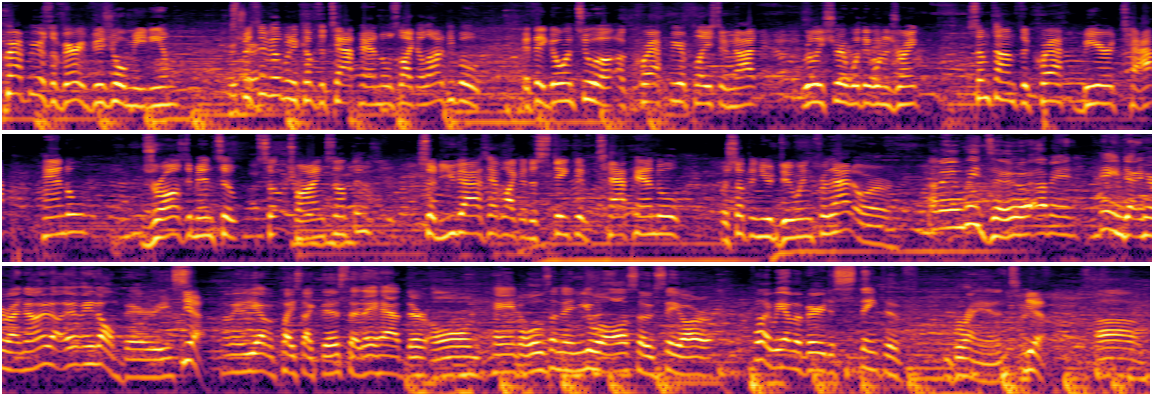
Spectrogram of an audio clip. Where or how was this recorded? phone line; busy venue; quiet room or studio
busy venue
